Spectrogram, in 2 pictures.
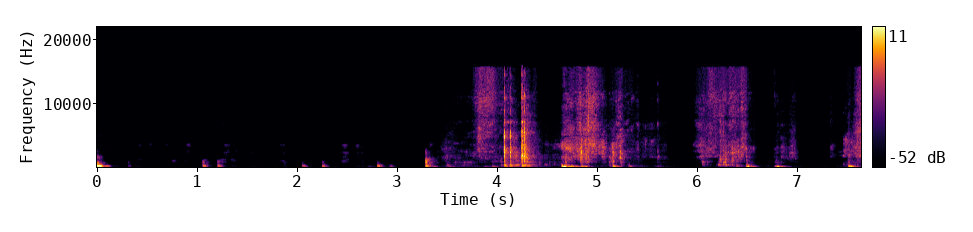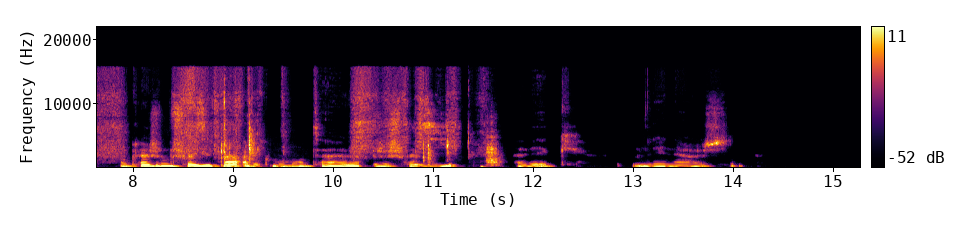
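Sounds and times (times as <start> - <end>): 
pen scratching on paper writing a note: 0.3 - 2.9, 6.0 - 11.7
speech: 8.1 - 14.2.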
